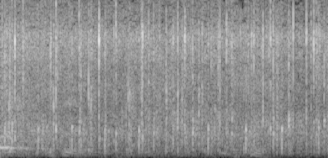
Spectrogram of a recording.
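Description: Audience applause at a live comedy show, a full, continuous burst of clapping from a crowd, loud and close, with speech faintly present underneath.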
